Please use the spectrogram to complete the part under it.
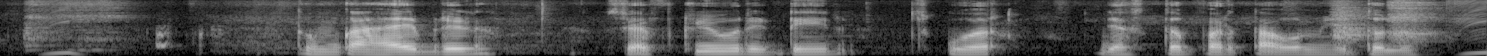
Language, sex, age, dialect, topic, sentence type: Marathi, male, 18-24, Southern Konkan, banking, statement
